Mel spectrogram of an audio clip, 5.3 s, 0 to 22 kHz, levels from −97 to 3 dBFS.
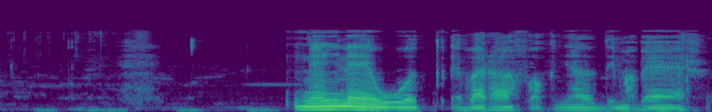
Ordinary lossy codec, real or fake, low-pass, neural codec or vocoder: AAC, 32 kbps; real; 7.2 kHz; none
